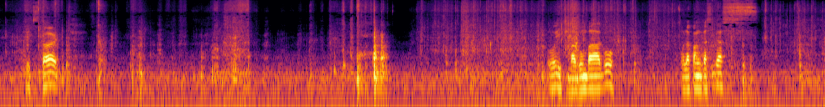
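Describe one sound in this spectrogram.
Cardboard flaps scrape and thump as a box is opened.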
